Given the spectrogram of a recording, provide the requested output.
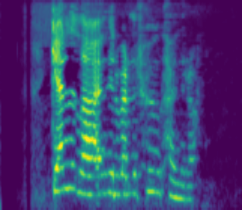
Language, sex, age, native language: Icelandic, female, 12, Icelandic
